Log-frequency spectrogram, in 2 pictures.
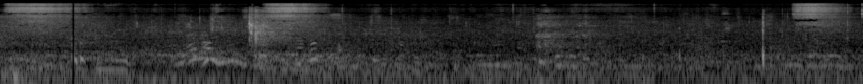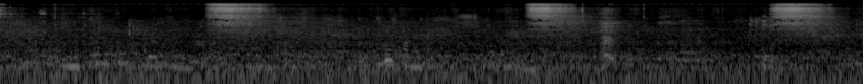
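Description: Dancers' feet shuffle and tap softly on a stage floor.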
